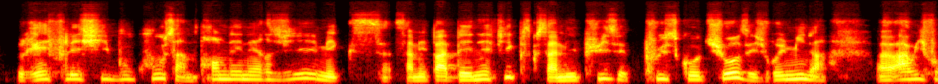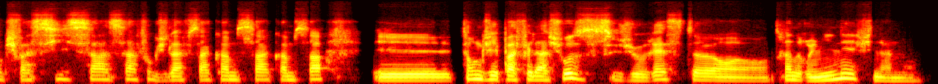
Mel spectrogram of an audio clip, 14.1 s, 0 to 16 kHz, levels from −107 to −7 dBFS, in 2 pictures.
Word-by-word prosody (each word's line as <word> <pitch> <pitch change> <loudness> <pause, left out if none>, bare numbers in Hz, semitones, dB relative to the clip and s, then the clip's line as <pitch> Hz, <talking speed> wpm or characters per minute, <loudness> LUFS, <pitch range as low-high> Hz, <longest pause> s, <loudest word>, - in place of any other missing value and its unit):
réfléchis 150 +2 +2
beaucoup, 140 +5 -9
ça - - +2
me 100 - -14
prend 145 +6 -2
de 145 - -4
l'énergie, 140 +4 -5
mais 115 -4 -2
que - - -37
c - - -1
ça 110 - -3
m'est 110 0 -4
pas 120 -2 +6
bénéfique 145 - -2
parce - - -5
que - - +2
ça 105 - +5
m'épuise 115 +9 -2
plus 155 -1 -1
qu'autre 135 -1 -4
chose 185 +2 +5
et - - -4
je 100 - -5
rumine 140 +3 -1
à - - -2 0.4
ah - - +4
oui 145 - -5
il - - 0
faut - - -7
que - - -1
je - - +5
fasse 125 0 -2
ci, 150 -2 +5
ça, 135 +1 +5
ça, 140 +1 -1
faut 145 - -11
que 120 - -4
je - - -4
lave 120 0 -1
ça 125 0 -1
comme 130 -1 -4
ça 130 +2 +1
comme 125 -1 -7
ça, 70 -11 +1 0.4
et 110 0 0 0.2
tant 150 +1 -2
que 140 - +1
j'ai 135 - 0
pas 130 - +6
fait 130 - -1
la 125 - +3
chose 170 -5 +4
c 115 - +5
je 110 0 -3
reste, 135 +5 -2
heu, 115 -2 -1
en 105 -2 -5
train 130 - -4
de 120 - -3
ruminer 125 +12 0
finalement. 95 -8 -7
130 Hz, 260 wpm, -24 LUFS, 110-145 Hz, 0.4 s, pas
